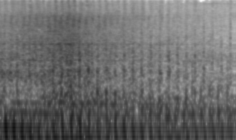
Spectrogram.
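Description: An arriving helicopter's rotor blades beat in a steady, rapid thumping over a loud engine roar, sustained throughout, with no voices.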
